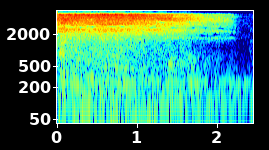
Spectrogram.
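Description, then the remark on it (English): A steady, bright hiss of an aerosol spray can, loud at first and then tapering off as the burst fades out after about two seconds. “Then when we had enough hair to spray, you know that aerosol can just...”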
